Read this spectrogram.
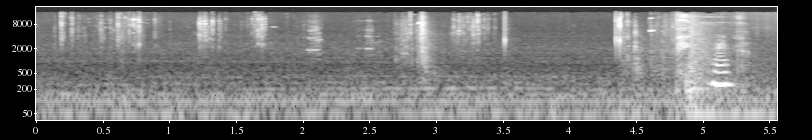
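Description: A metal lock pick scrapes and clicks inside a lock.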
